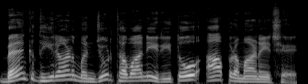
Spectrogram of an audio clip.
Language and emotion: Gujarati, neutral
